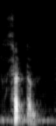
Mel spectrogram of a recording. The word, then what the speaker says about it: subtle: यहाँ पर बी क्या है, साइलेंट है, तो क्या बोलूँगा मैं, सटल।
